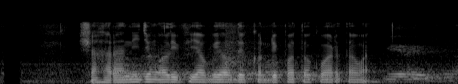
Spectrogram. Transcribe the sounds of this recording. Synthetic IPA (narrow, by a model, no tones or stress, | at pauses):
ʃaɦaɾanid͡ʒuŋolifiawiɛldəkɔrdipɔt̪ɔkəwart̪awa̰n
